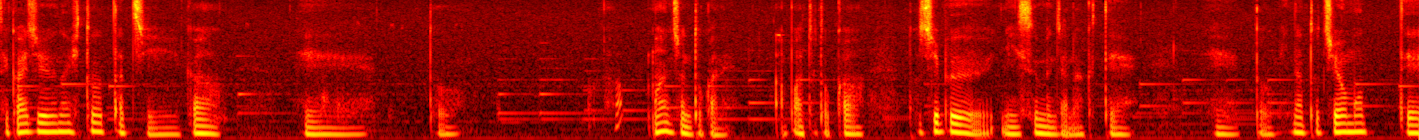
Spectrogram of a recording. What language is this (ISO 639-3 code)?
jpn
